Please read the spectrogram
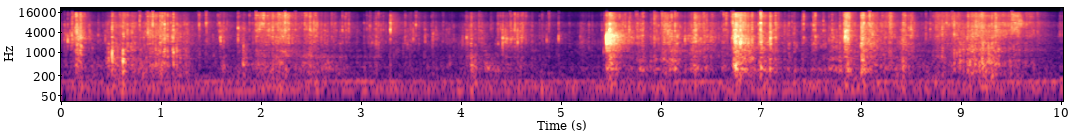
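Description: Thin clear plastic bag crinkling and rustling in irregular bursts as it is pulled open and off a laptop, loudest about five and a half seconds in.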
